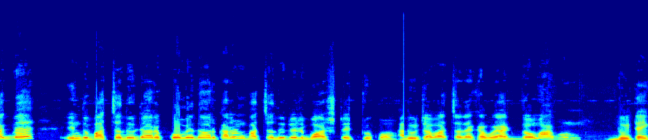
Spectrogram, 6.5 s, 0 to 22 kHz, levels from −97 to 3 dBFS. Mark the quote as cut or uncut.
cut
